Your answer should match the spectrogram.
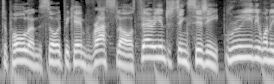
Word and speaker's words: Wrocław: So will we start off with, is it Wrocław? Is that how you say it? W-R-O-C-L-A-W. – Yeah, so that is actually pronounced Wrocław, would you believe it?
